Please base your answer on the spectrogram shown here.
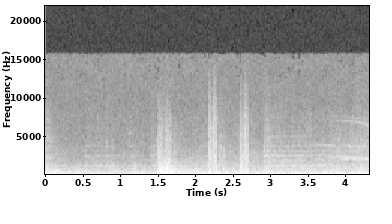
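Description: Artillery fire in a Great War strategy game about the Russian Empire: a few sharp booms burst over a steady low rumble, around three distinct blasts in quick succession mid-clip against a continuous background din.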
